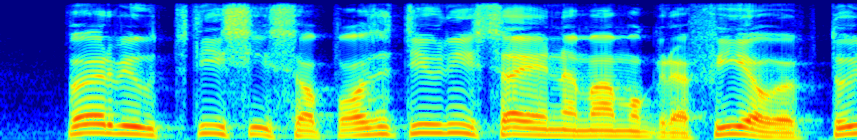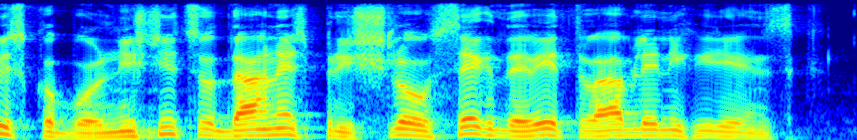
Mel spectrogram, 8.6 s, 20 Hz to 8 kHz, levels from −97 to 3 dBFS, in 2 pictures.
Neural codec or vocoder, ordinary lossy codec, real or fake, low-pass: none; none; real; 7.2 kHz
